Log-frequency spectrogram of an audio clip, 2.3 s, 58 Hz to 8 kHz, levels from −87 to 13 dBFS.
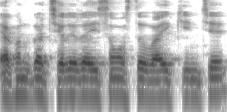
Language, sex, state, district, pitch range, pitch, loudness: Bengali, male, West Bengal, Kolkata, 120-130 Hz, 125 Hz, -22 LUFS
